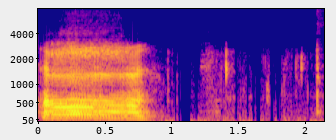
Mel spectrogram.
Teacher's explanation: Then there is only one post-alveolar sound. That is, the sound is produced just at the back of the teeth ridge. That is where the tip of the tongue touches.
